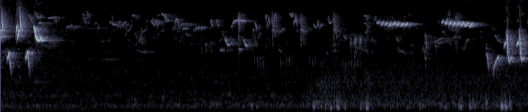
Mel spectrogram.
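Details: Sikatan londo flycatcher, kept as a song tutor for magpie-robins, sings a lively run of high, scratchy chirps and twitters, with two clear, thin whistles near the end; faint low rumbling underneath.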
